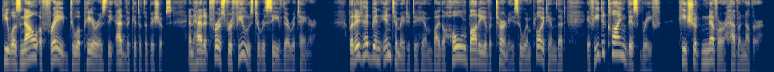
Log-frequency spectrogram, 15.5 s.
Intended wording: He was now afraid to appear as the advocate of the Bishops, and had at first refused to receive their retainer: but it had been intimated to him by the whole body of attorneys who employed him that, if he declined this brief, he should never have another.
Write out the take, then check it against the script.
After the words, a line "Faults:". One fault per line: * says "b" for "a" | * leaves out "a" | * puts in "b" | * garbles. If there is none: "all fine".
He was now afraid to appear as the advocate of the Bishops, and had at first refused to receive their retainer: but it had been intimated to him by the whole body of attorneys who employed him that, if he declined this brief, he should never have another.
Faults:
all fine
